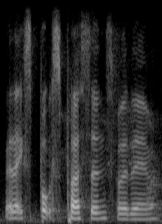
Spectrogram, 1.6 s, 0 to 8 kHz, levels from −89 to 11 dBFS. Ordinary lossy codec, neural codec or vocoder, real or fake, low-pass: Opus, 16 kbps; none; real; 7.2 kHz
